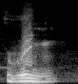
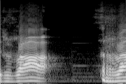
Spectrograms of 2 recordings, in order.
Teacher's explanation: తెలుగు లేకపోతే ఇండియన్ యాక్సెంట్లో ఈ రా, రా అనేటువంటి పదము శబ్దము మన నాలుక ఫ్లాట్గా ఉండి ఆల్వియోలర్ రిడ్జ్కి టచ్ అవుతుంది. బట్ అమెరికన్ యాక్సెంట్లో కానీ మోడర్న్ బ్రిటిష్ యాక్సెంట్లో కానీ నాలుక వెనకకి మడతబడి ఆల్వియోలర్ రిడ్జ్ వెనకాల ఉండి మనం దీన్ని ప్రొనౌన్స్ చేస్తాం. అలాగా ఈ సాఫ్ట్ ఆర్ అంటానమాట. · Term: సాఫ్ట్ ఆర్ సౌండ్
